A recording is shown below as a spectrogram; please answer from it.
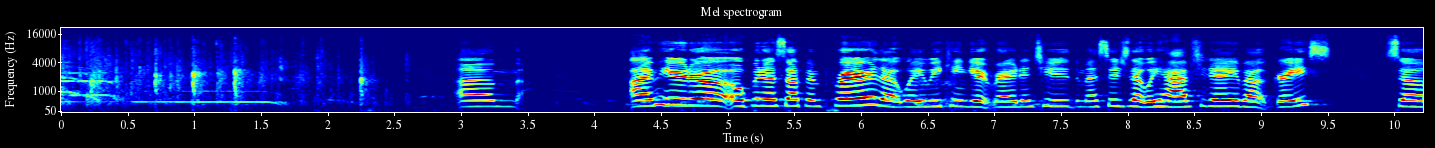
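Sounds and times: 
audience applause: 0:00.0 - 0:02.8
speech: 0:04.3 - 0:10.2.

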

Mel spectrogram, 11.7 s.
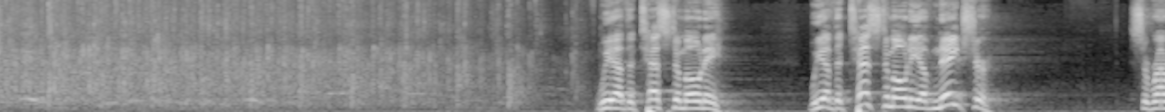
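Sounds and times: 
audience clapping: 0:00.0 - 0:06.0
speech: 0:06.0 - 0:07.4, 0:08.2 - 0:10.1, 0:11.4 - 0:11.6.

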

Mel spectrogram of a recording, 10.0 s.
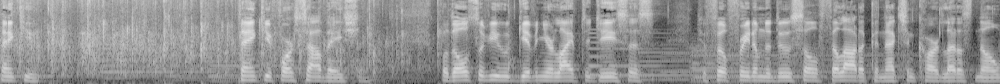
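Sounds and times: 
speech: 0:00.0 - 0:00.6, 0:02.4 - 0:09.9
audience clapping hands: 0:00.0 - 0:05.8.

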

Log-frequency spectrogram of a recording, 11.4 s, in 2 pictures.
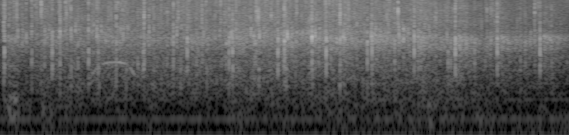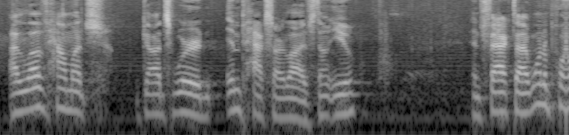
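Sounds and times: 
crowd applauding: 0:00.0 - 0:05.8
speech: 0:05.8 - 0:09.4, 0:10.4 - 0:11.3.

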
